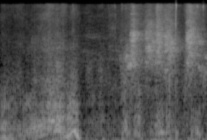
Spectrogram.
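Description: Zipper on a black fabric breast-pump backpack being pulled open in two pulls.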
